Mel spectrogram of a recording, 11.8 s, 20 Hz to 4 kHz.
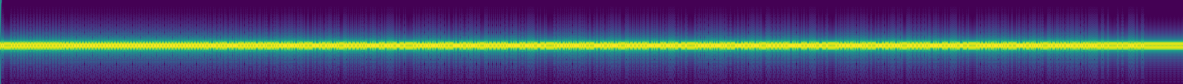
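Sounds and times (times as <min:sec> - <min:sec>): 
PSK125R digital radio mode signal: 0:00.0 - 0:11.7.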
